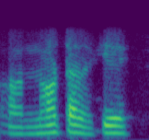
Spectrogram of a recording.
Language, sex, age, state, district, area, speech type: Odia, male, 18-30, Odisha, Koraput, urban, conversation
